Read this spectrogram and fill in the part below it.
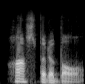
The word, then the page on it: Hospitable: American English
